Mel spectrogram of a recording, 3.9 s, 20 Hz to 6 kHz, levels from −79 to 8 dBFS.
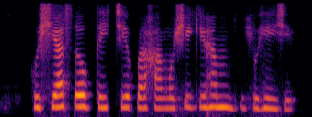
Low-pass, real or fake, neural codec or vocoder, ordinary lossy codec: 5.4 kHz; fake; codec, 16 kHz, about 1 kbps, DyCAST, with the encoder's durations; Opus, 64 kbps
